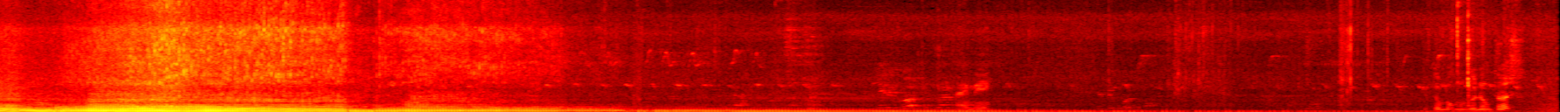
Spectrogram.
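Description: Soil is tossed onto a heap with a soft thud.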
